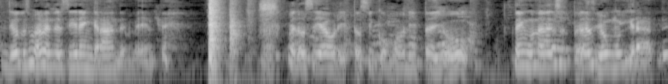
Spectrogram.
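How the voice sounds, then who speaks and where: A woman's voice: on the high side, steady tone, moderate pace, very noisy. A young woman with a Guatemalan accent telling her hardships in an interview, tearful and often quoting her conversations with her children. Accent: Guatemalan Spanish. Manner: tearful, retells conversations in quoted speech. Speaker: interviewee, struggling mother. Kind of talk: emotional personal account. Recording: loud music underneath.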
